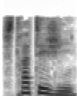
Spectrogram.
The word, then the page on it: stratégie: francais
